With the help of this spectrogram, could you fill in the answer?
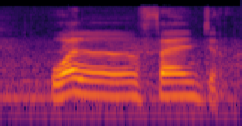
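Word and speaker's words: والفجر: Kadang-kadang kita sering menemukan kesalahan, yaitu Wal Fajr. Nah, tidak ya, tapi ada ro-nya Wal Fajr. Fajr. Dan tidak boleh terlalu banyak wal fajr, tidak boleh gitu ya.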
